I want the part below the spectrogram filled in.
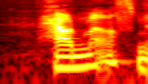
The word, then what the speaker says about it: Houndmouth: That was a track by Houndmouth. Say that right? There's no S in there, is there? – Houndmouth? No.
